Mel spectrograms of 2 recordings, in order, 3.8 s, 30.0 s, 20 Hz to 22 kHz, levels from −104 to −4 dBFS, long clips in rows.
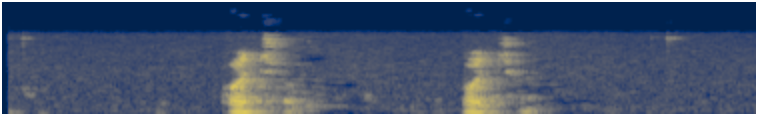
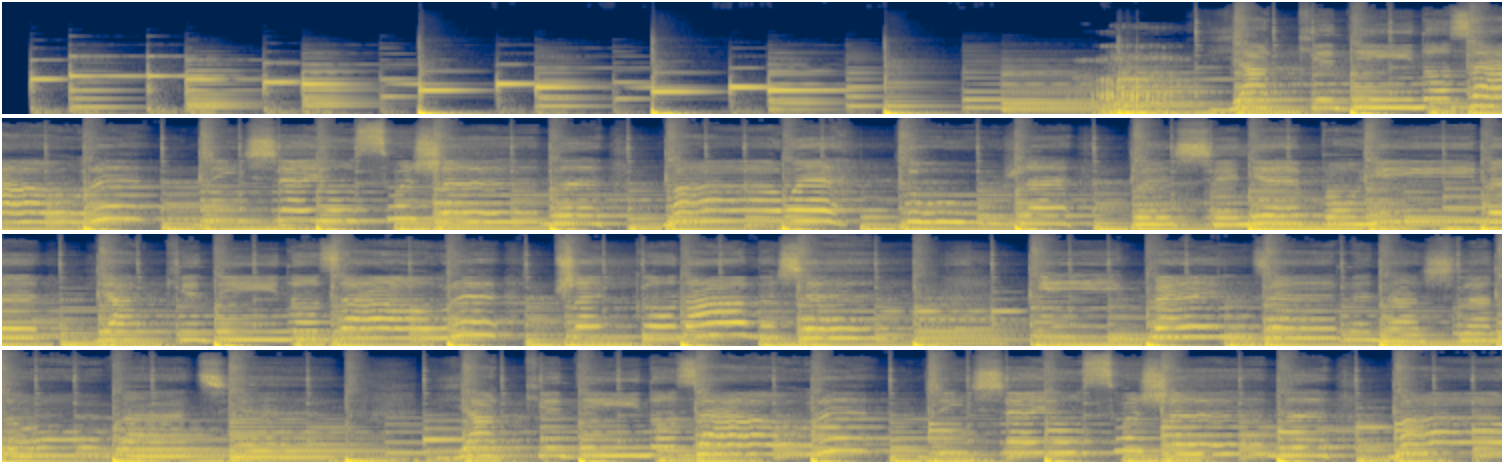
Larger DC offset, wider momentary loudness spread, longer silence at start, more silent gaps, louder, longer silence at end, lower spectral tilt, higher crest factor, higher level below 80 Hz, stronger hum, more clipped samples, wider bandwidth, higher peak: neither; first, 18 LU vs 8 LU; first, 1.1 s vs 0.15 s; neither; second, -24 LUFS vs -16 LUFS; first, 1.1 s vs 0 s; about the same, -5 dB/octave vs -5.5 dB/octave; first, 26 dB vs 14 dB; second, -70 dBFS vs -18 dBFS; neither; second, under 0.1% vs 0.1%; second, 7 kHz vs over 20 kHz; second, -4 dBFS vs 0 dBFS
